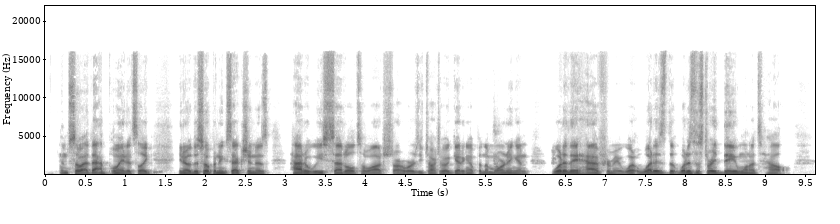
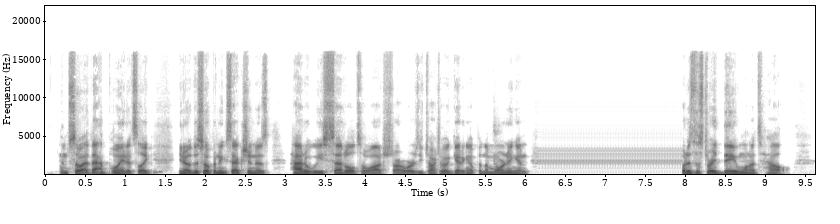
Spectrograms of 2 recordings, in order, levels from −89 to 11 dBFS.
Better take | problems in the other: first | audio freezing; at 6 s for 2 s

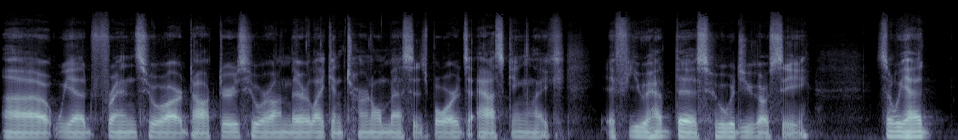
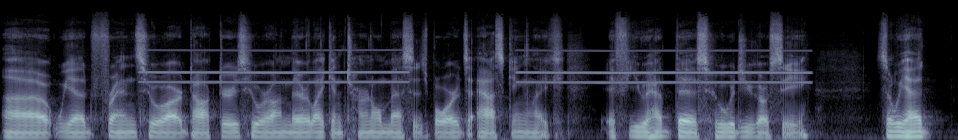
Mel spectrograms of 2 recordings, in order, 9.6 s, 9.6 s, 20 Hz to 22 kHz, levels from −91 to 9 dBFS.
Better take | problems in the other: first | high-pitched whine; noticeable; from 1.5 to 4 s and from 5 to 8 s; 3 kHz, 10 dB below the speech

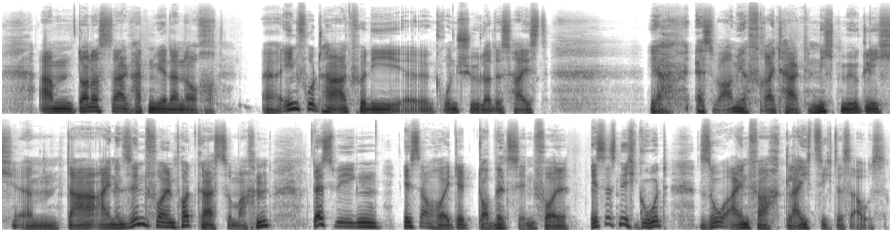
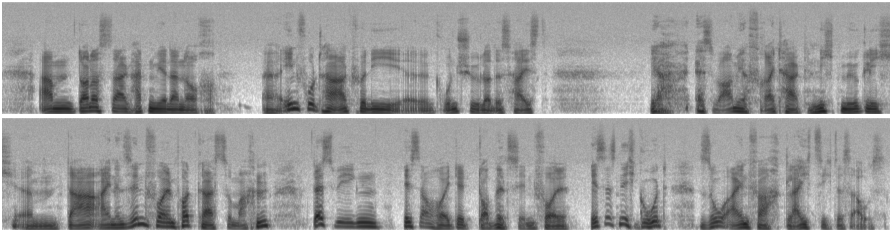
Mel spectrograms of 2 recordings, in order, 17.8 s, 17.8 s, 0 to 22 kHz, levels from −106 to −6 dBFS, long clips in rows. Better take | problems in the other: first | hiss; noticeable; throughout; 15 dB below the speech

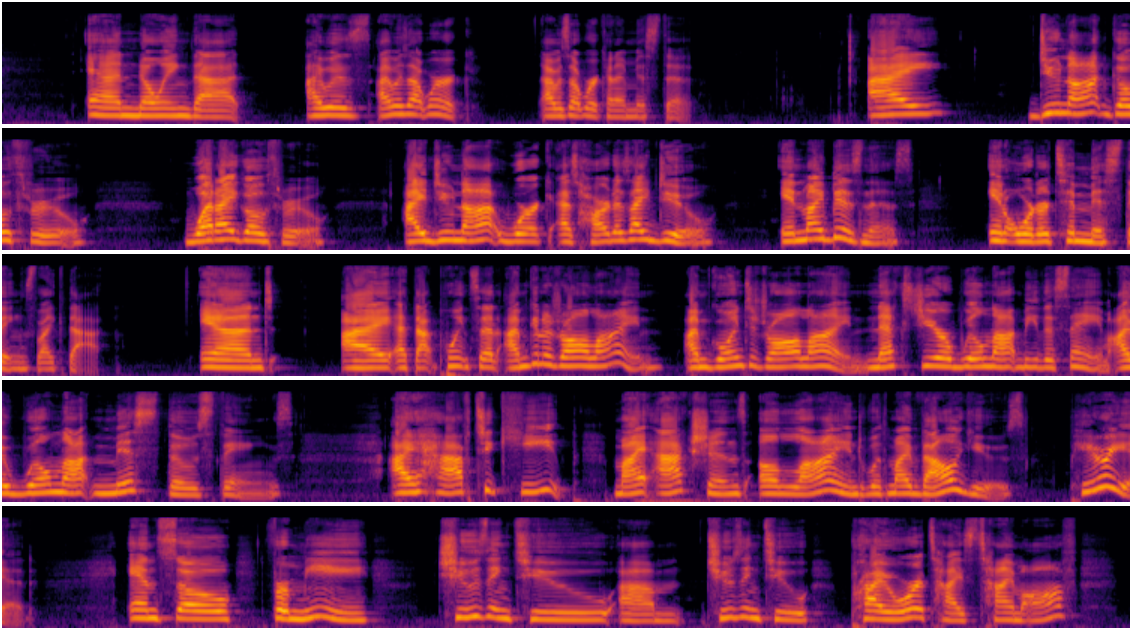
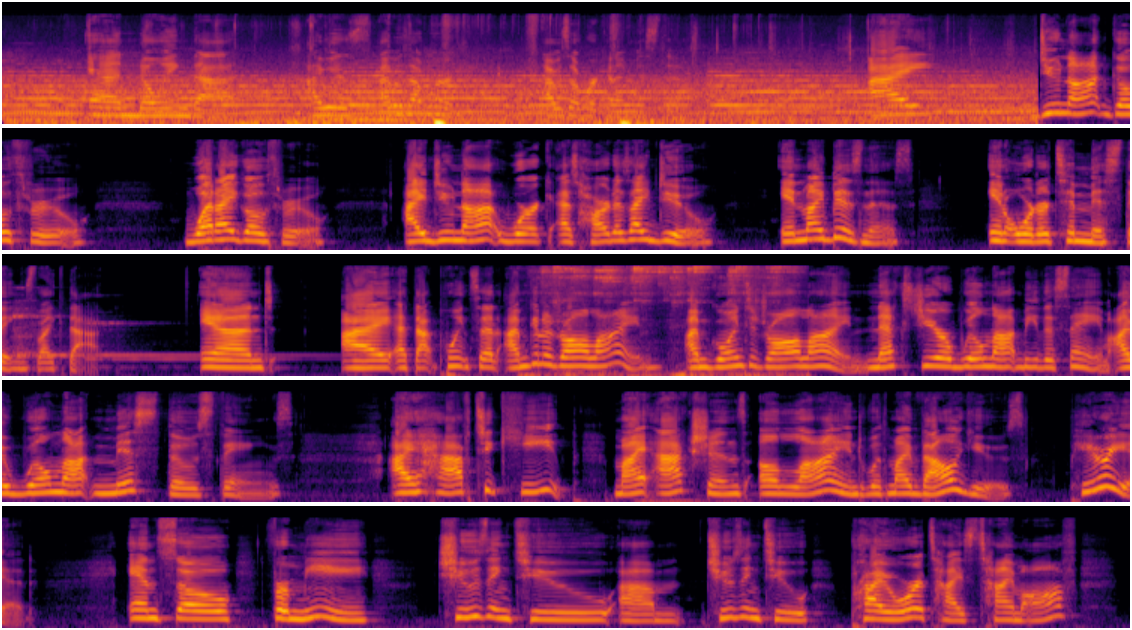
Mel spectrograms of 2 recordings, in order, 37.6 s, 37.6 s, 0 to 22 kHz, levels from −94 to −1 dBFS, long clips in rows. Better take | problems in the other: first | footsteps; loud; until 7 s; peak 2 dB above the speech // doorbell; faint; from 15 to 17 s; peak 15 dB below the speech // jangling keys; noticeable; from 18 to 20 s; peak 3 dB below the speech

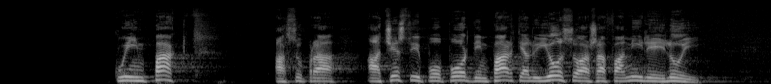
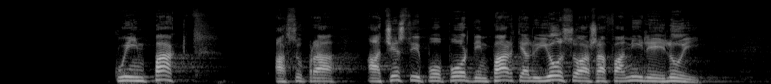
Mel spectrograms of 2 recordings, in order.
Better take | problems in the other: second | hiss; faint; throughout; 30 dB below the speech

